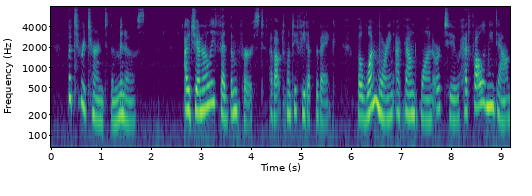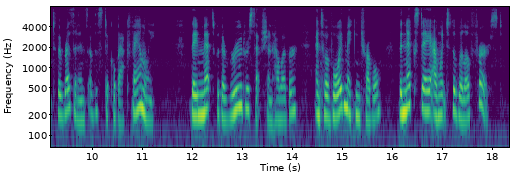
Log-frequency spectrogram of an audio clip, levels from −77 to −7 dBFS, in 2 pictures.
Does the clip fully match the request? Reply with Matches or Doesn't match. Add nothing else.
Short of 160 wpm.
Doesn't match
